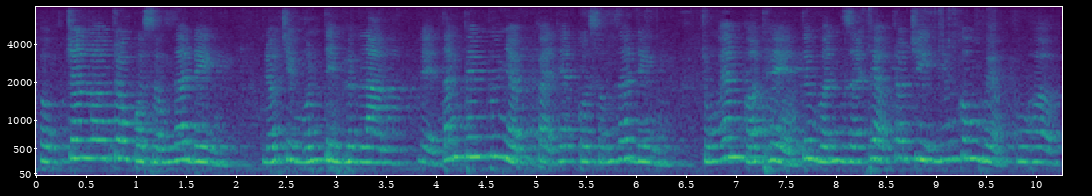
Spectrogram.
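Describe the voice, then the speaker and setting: A woman acting out a polite community worker who offers advice and encouragement. Her voice is high. It is recorded far from the mic in a very echoey room. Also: normal speed, mellow, slight background noise, close to an everyday voice. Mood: encouraging. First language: Hmong. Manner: polite, advising. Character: earnest female community media worker. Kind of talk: amateur skit acting.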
